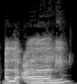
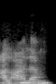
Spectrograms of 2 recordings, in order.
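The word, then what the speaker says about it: العالِم: Kemudian al-alim, apa harokatnya al-alim? Ya. Ini alhamdulillah lamnya sudah dikasih harokat kasroh. Ya, maka kita jangan membacanya al-alam.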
